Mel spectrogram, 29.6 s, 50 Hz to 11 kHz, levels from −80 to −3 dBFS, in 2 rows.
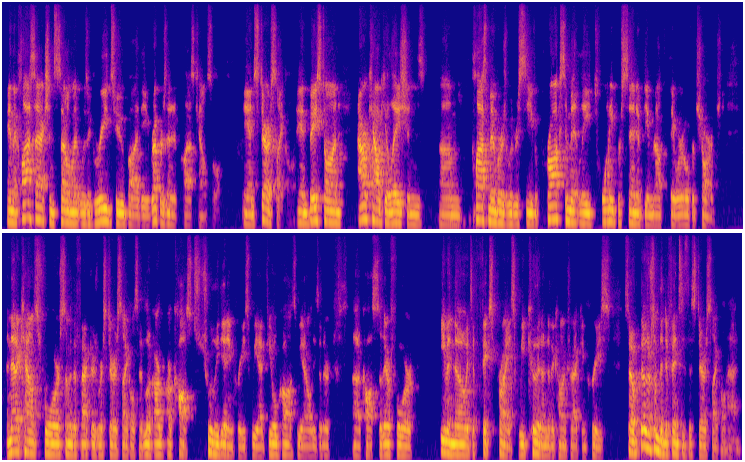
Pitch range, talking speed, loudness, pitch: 100-120 Hz, 175 wpm, -18 LUFS, 110 Hz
